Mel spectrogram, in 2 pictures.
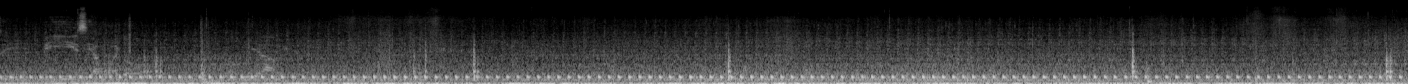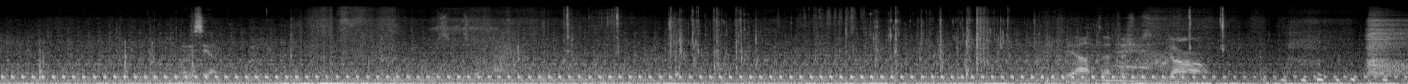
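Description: A boat motor running steadily at low speed, an even hum with a fine rapid pulse that holds without change.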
